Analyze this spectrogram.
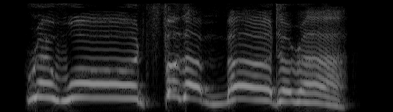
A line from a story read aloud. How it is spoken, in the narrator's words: He snarled at me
